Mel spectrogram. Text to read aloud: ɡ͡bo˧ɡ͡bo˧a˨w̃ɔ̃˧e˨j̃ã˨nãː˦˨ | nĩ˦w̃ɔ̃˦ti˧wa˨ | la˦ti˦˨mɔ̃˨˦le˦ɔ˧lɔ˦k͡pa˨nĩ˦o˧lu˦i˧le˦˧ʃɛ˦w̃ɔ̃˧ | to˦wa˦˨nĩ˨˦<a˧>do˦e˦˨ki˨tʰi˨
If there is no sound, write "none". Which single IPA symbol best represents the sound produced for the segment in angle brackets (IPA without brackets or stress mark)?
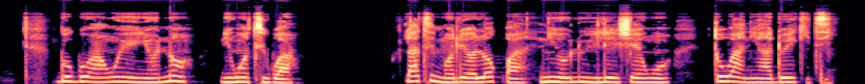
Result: a˧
